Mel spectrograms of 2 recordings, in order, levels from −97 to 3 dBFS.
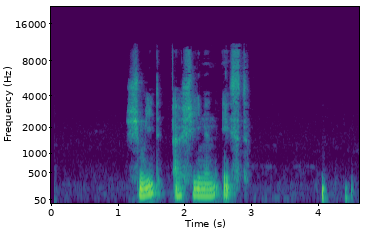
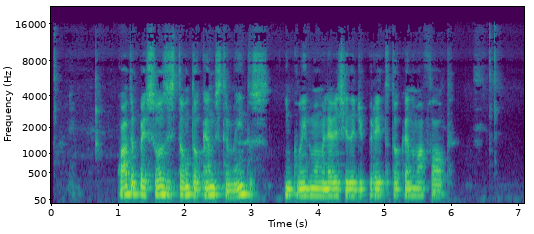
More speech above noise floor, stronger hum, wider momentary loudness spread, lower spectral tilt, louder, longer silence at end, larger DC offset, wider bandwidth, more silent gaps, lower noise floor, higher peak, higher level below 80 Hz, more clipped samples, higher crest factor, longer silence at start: first, 50 dB vs 36 dB; neither; about the same, 13 LU vs 13 LU; about the same, -6 dB/octave vs -6 dB/octave; second, -25 LUFS vs -16 LUFS; second, 0.2 s vs 1.1 s; neither; second, 10.5 kHz vs 15.5 kHz; neither; first, -73 dBFS vs -51 dBFS; second, -6 dBFS vs -2 dBFS; about the same, -46 dBFS vs -50 dBFS; neither; first, 22 dB vs 16 dB; first, 1.15 s vs 0.65 s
